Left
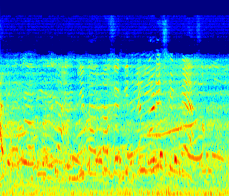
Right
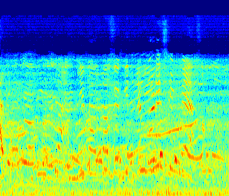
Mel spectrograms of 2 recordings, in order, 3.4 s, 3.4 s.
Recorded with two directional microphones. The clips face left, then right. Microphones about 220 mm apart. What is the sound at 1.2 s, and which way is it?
Children playing, 45° left (ahead or behind).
